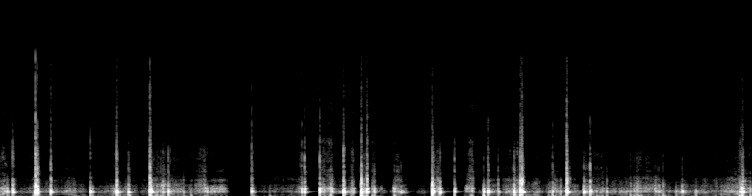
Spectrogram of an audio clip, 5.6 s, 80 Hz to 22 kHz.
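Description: AA batteries worn like long fingernails tap rapidly on the metal mesh microphone head of a black Zoom H1n handheld recorder held in the hand. The result is an irregular run of sharp, crisp clicks, each with a brief metallic tone around 500 Hz that dies away almost instantly. Quieter scratchy rustling fills the short gaps between taps.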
